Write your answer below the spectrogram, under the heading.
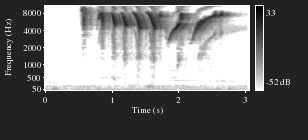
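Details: A Bananaquit sings a hurried string of high, hissing down-slurred notes that shifts into two upward-swooping whistles and a short buzzy ending, clean and without background noise.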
